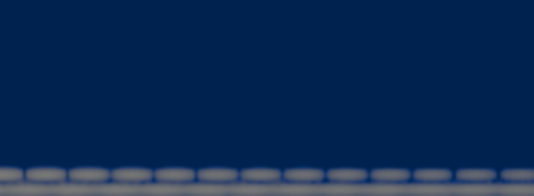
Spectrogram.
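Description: Large Japanese standing temple bell ringing on after a strike: a deep, low hum with a higher tone above it that pulses a little under twice a second as it slowly fades.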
